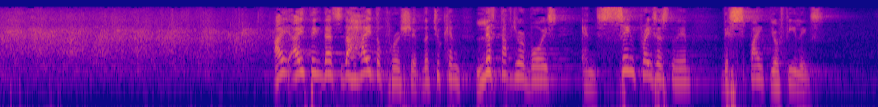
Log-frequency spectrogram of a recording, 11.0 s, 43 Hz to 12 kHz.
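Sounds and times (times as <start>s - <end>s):
congregation applauding during a worship service: 0.0s - 4.0s
speech: 3.4s - 10.4s.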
